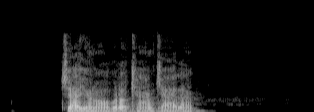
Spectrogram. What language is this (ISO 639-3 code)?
fas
